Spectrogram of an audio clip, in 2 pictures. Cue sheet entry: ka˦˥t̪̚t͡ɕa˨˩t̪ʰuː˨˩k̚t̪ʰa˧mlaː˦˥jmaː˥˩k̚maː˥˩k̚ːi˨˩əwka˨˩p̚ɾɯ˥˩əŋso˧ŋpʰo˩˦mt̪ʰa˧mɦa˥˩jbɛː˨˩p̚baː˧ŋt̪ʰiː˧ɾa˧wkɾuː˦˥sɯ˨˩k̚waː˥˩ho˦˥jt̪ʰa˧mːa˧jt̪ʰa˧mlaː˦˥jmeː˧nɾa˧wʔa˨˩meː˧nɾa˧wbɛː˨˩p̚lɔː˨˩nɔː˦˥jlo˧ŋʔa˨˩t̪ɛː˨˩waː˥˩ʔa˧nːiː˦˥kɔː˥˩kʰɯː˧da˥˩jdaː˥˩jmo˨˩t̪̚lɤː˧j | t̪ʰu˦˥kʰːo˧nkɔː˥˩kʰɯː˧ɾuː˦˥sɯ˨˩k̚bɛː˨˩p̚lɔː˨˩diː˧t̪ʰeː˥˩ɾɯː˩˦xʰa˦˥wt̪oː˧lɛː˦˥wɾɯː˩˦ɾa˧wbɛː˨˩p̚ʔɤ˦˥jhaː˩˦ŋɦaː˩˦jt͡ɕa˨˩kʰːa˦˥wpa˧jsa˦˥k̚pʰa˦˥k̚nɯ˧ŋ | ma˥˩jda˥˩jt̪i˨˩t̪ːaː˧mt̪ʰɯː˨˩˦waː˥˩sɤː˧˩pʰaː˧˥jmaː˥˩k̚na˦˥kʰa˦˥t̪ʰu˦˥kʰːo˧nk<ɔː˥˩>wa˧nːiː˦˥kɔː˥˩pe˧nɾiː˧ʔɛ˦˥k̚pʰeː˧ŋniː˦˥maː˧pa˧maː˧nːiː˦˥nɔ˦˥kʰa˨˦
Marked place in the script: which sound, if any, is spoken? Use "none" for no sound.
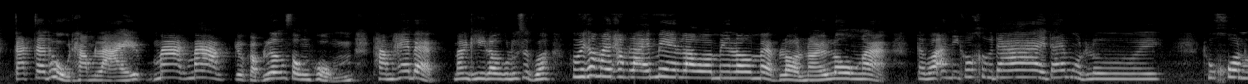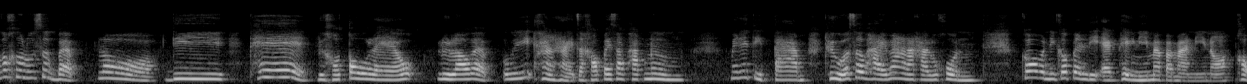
ɔː˥˩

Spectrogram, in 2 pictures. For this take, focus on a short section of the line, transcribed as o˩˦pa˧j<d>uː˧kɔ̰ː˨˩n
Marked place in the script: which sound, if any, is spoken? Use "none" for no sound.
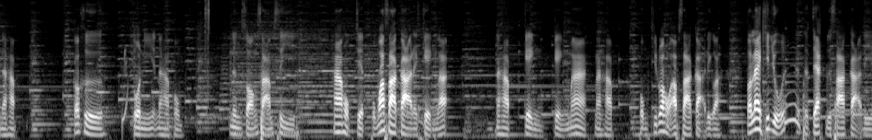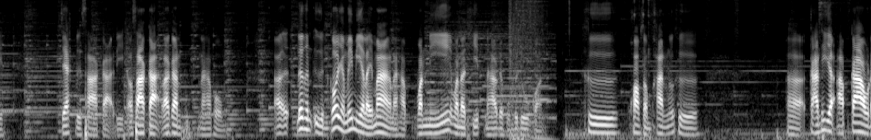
d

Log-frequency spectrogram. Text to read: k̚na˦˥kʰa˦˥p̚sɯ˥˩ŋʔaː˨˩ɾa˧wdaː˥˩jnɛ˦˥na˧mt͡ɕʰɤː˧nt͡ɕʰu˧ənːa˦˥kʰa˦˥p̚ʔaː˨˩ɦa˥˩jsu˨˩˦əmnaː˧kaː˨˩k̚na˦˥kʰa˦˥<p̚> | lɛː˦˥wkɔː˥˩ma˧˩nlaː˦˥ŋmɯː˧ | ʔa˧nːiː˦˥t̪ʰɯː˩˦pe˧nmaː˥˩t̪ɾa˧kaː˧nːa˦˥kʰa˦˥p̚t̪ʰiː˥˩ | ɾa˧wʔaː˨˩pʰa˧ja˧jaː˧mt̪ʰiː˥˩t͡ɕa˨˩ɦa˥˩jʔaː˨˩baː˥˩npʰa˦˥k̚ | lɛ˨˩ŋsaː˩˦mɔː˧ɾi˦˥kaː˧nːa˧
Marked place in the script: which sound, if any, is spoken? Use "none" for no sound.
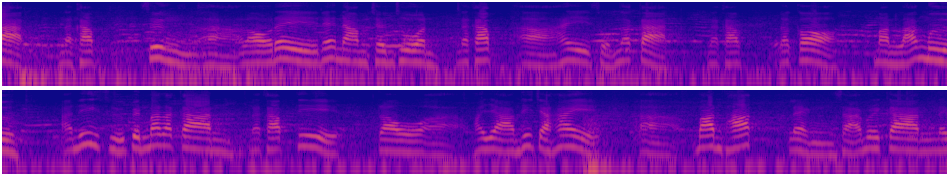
p̚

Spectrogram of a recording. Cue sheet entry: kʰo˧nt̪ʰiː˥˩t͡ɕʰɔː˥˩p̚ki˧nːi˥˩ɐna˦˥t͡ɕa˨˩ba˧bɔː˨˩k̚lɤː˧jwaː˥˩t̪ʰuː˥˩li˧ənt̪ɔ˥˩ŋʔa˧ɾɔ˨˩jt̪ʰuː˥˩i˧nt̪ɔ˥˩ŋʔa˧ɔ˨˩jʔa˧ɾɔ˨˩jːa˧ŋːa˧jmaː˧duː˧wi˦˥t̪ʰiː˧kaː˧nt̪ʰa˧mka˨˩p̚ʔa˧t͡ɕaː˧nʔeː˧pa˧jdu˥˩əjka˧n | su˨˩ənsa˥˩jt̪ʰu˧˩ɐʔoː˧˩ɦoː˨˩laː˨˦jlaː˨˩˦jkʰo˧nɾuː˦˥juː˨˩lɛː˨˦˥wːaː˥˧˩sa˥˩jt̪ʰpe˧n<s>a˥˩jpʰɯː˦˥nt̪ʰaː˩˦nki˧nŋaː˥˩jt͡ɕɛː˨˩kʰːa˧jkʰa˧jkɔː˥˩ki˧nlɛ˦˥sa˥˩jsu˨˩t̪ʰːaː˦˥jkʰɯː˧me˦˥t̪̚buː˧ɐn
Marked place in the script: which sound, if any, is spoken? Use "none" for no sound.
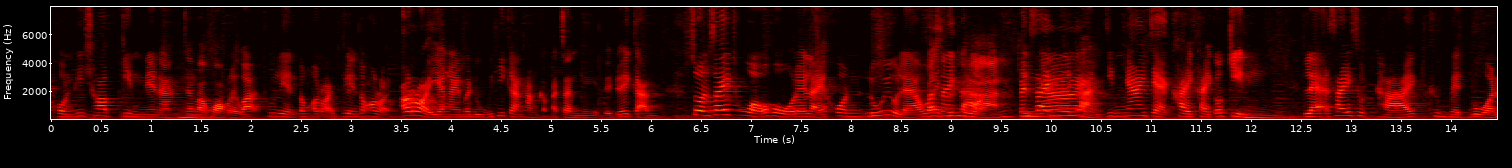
s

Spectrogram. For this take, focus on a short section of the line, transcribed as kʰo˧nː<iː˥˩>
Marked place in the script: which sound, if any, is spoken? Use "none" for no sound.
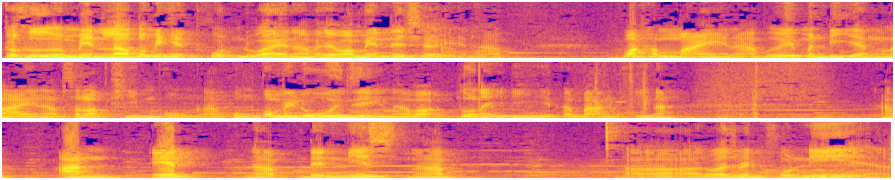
iː˥˩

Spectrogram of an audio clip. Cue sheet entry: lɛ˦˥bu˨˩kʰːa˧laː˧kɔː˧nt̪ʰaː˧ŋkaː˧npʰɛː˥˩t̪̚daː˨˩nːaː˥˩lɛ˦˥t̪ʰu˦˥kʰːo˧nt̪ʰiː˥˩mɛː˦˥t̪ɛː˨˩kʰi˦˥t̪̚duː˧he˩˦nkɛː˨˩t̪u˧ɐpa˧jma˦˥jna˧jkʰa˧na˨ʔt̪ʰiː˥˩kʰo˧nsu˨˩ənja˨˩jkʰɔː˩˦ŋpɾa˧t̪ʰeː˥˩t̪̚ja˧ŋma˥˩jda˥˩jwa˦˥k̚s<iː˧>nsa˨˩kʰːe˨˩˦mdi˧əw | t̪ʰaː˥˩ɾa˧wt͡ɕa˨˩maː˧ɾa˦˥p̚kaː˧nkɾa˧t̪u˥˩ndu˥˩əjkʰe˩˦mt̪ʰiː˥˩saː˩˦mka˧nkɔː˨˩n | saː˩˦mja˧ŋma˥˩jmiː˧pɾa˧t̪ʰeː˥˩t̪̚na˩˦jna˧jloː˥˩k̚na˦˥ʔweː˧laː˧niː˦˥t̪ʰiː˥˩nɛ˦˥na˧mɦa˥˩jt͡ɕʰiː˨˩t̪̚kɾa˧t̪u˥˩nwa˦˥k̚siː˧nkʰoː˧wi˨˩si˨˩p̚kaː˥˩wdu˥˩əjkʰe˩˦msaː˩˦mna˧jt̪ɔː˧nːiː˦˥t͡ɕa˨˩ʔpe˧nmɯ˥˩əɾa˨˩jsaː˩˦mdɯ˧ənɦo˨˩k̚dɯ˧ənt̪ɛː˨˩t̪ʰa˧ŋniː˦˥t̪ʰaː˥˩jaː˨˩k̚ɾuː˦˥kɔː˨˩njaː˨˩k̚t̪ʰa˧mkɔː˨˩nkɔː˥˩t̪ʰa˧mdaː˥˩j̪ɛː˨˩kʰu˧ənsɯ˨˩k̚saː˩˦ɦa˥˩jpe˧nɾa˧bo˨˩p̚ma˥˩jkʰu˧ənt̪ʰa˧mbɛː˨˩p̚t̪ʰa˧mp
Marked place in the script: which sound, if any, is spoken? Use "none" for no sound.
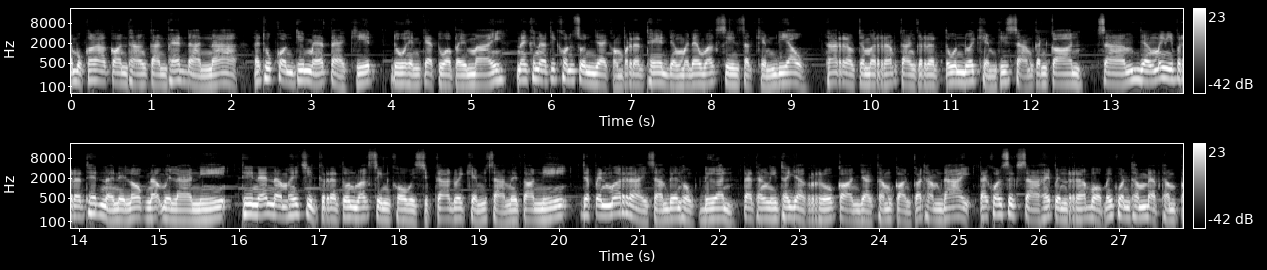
iː˧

